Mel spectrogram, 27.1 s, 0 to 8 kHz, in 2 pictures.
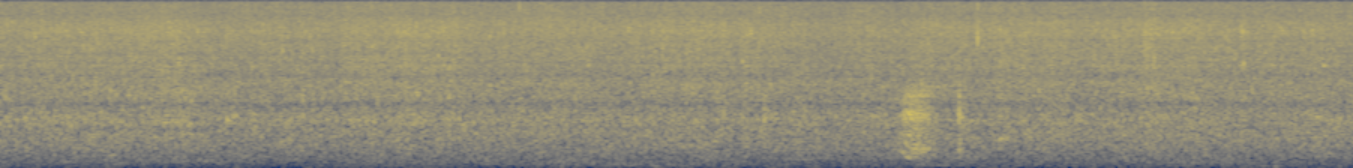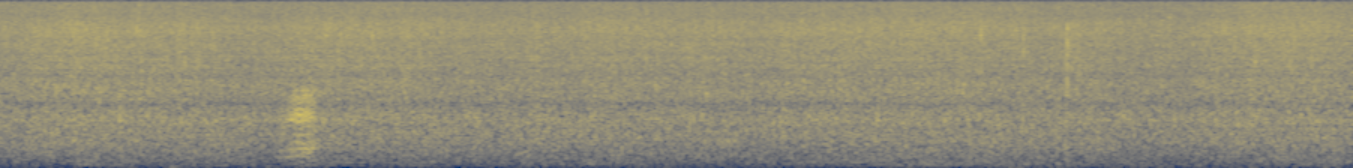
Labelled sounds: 16.4	16.7	croaking sound likely from a nearby submerged object, 0.84 to 1.1 kHz

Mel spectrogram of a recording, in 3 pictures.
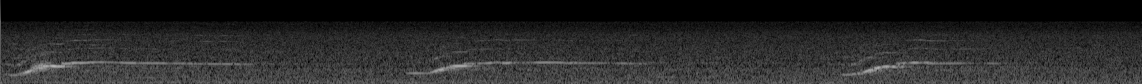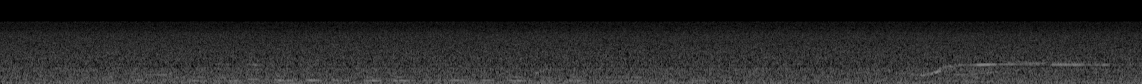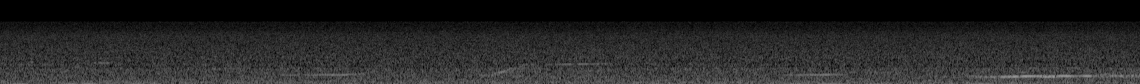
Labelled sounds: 0.0	1.7	humpback whale, 0.80 to 3.2 kHz
2.0	2.3	humpback whale, 0.90 to 6.8 kHz
4.4	5.7	humpback whale, 0.80 to 3.2 kHz
8.7	9.6	humpback whale, 0.80 to 3.2 kHz
20.8	22.2	humpback whale, 0.80 to 1.1 kHz

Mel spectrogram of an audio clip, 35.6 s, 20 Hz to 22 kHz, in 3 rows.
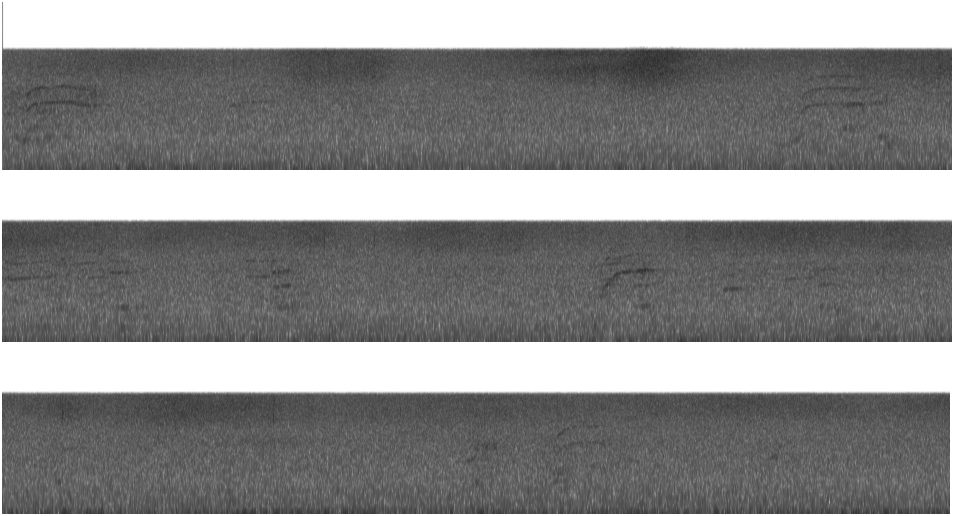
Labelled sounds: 0.0	1.3	killer whale, 0.63 to 3.4 kHz
9.8	11.2	killer whale, 0.52 to 3.2 kHz
11.8	12.7	killer whale, 0.99 to 3.5 kHz
14.9	15.6	killer whale, 0.76 to 3.2 kHz
19.2	20.1	killer whale, 0.81 to 3.7 kHz

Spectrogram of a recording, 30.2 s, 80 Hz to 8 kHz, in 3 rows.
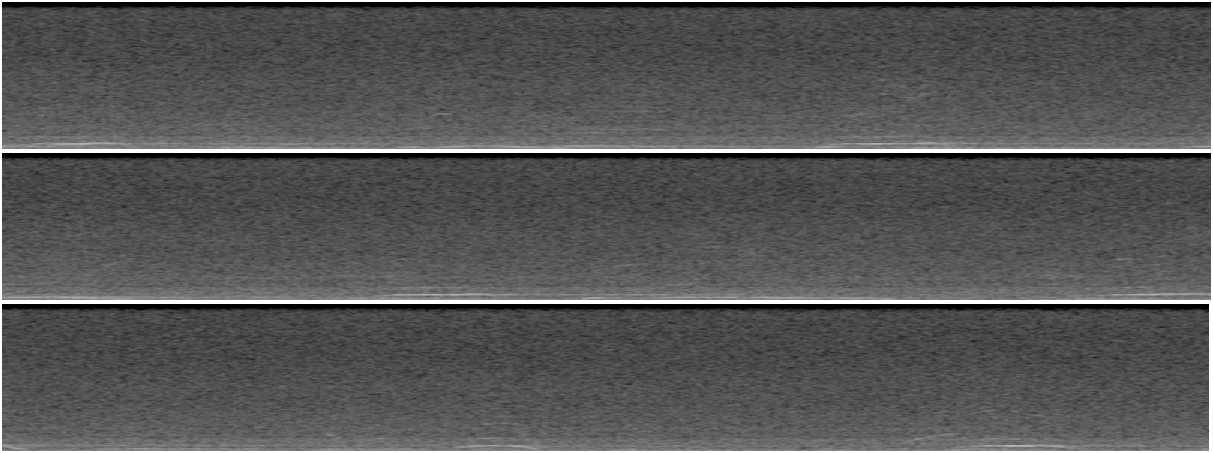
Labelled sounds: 15.6	15.9	humpback whale, 0.86 to 1.1 kHz
27.8	28.1	humpback whale, 0.80 to 1.1 kHz

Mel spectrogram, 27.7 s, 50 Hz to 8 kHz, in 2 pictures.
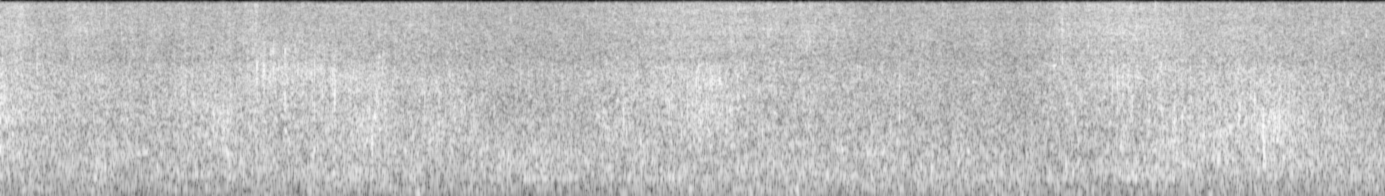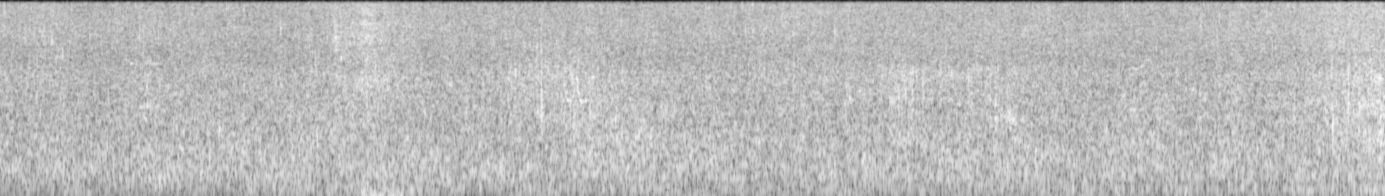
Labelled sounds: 15.0	15.6	killer whale, offshore, 1.4 to 3.5 kHz

